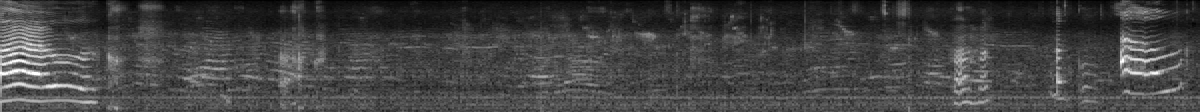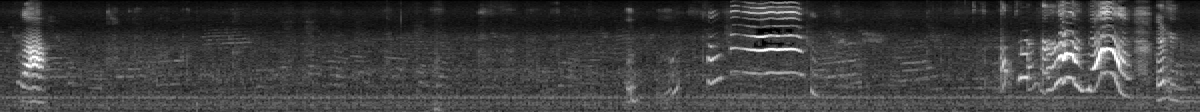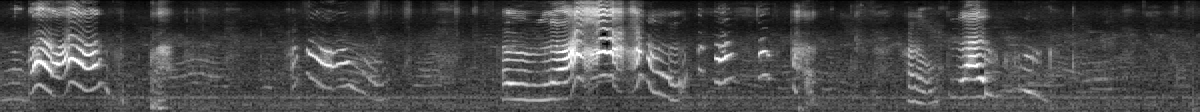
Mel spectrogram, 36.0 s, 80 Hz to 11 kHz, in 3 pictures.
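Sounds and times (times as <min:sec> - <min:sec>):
faint steady hum: 0:00.0 - 0:36.0.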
